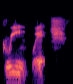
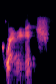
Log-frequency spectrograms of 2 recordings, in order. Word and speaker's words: Greenwich: So it would be in a similar way to how you don't say Greenwich for the place in Oh, London. You say Greenwich. The W is silent.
